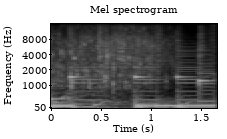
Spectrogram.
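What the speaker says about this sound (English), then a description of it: "Move the hose to fill up the dog's water dish" Cartoonish water trickling and pouring from a hose into a dog's water dish in a kids' mobile science game, a soft liquid stream with bright tonal chimes over it.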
